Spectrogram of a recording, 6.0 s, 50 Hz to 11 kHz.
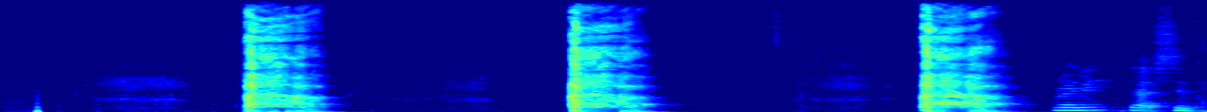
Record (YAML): three_cough_length: 6.0 s
three_cough_amplitude: 10020
three_cough_signal_mean_std_ratio: 0.34
survey_phase: beta (2021-08-13 to 2022-03-07)
age: 45-64
gender: Male
wearing_mask: 'No'
symptom_runny_or_blocked_nose: true
symptom_fatigue: true
symptom_headache: true
symptom_onset: 12 days
smoker_status: Ex-smoker
respiratory_condition_asthma: false
respiratory_condition_other: false
recruitment_source: REACT
submission_delay: 2 days
covid_test_result: Negative
covid_test_method: RT-qPCR
influenza_a_test_result: Negative
influenza_b_test_result: Negative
